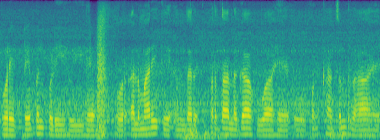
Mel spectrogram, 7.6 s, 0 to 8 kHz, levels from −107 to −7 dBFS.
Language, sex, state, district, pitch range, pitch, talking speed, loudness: Hindi, male, Rajasthan, Bikaner, 110-130 Hz, 115 Hz, 150 wpm, -19 LUFS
